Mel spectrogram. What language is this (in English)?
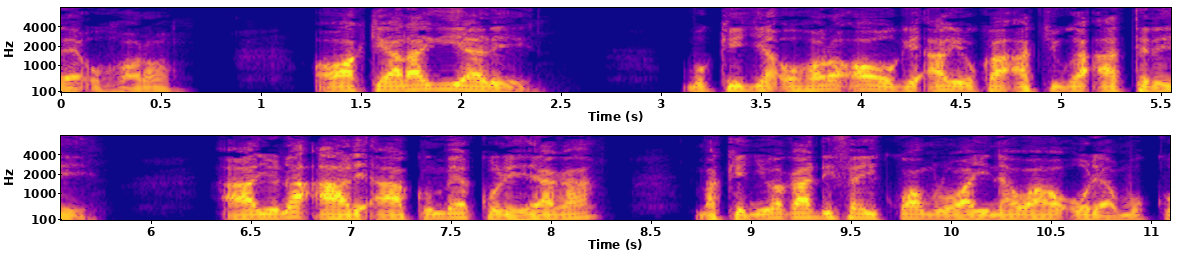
Kikuyu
